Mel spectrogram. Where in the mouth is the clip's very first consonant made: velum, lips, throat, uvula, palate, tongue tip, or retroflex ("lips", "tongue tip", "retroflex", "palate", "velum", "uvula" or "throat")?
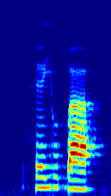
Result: throat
